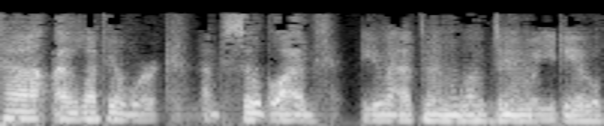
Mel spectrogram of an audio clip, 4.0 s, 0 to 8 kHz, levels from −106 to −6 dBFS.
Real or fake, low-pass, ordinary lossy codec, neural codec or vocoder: fake; 7.2 kHz; MP3, 24 kbps; codec, 16 kHz, 0.5 kbps, FreqCodec, smaller model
